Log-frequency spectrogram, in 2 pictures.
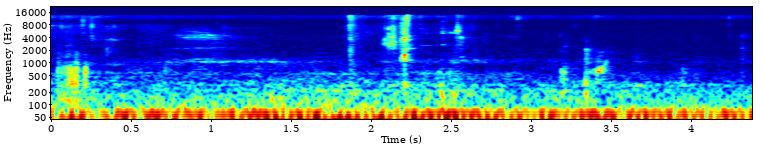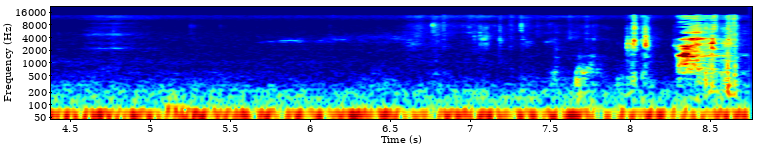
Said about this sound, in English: Let me just drink a bit of water, please.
